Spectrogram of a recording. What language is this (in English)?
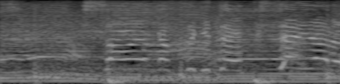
Japanese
